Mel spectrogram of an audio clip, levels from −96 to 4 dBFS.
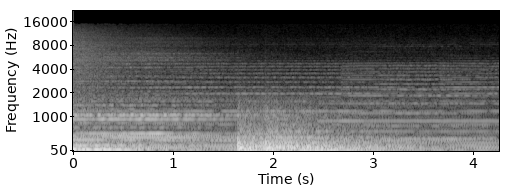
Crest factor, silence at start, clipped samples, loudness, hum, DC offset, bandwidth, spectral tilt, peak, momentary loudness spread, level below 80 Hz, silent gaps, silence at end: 16 dB; 0 s; under 0.1%; -19 LUFS; none; under 0.1%; 9.4 kHz; -8.5 dB/octave; -2 dBFS; 15 LU; -22 dBFS; none; 0 s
